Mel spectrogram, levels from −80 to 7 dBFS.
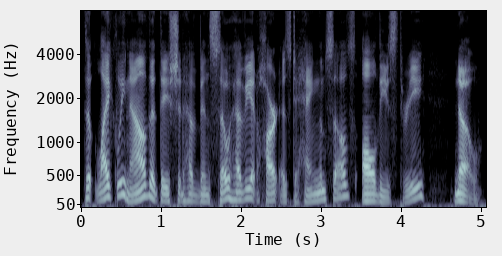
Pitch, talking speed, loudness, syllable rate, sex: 110 Hz, 250 wpm, -21 LUFS, 5.9 syllables/s, male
